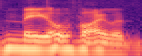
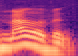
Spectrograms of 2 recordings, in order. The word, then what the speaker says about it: malevolent: over the fact that i mispronounced um malevolent text as male violent text it's malevolent text i'm pretty sure barrier doesn't oh i must be mistreating the valent as violent so yeah i'm sorry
